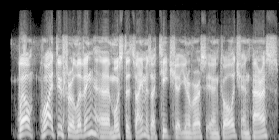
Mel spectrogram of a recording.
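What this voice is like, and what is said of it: Noticeable accent. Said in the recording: “I love your accent”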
